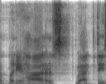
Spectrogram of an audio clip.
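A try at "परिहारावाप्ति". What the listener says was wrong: सभी एक शब्द गलत उच्चारण कर रहे हैं। परिहार अवाप्ति, व्याप्ति नहीं है वहां, अवाप्ति है ना। व्याप्ति शब्द दूसरे अर्थ में आएगा। परिहार अवाप्ति।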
